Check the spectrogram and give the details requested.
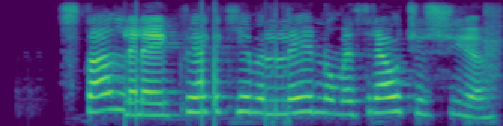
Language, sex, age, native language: Icelandic, female, 13, Icelandic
